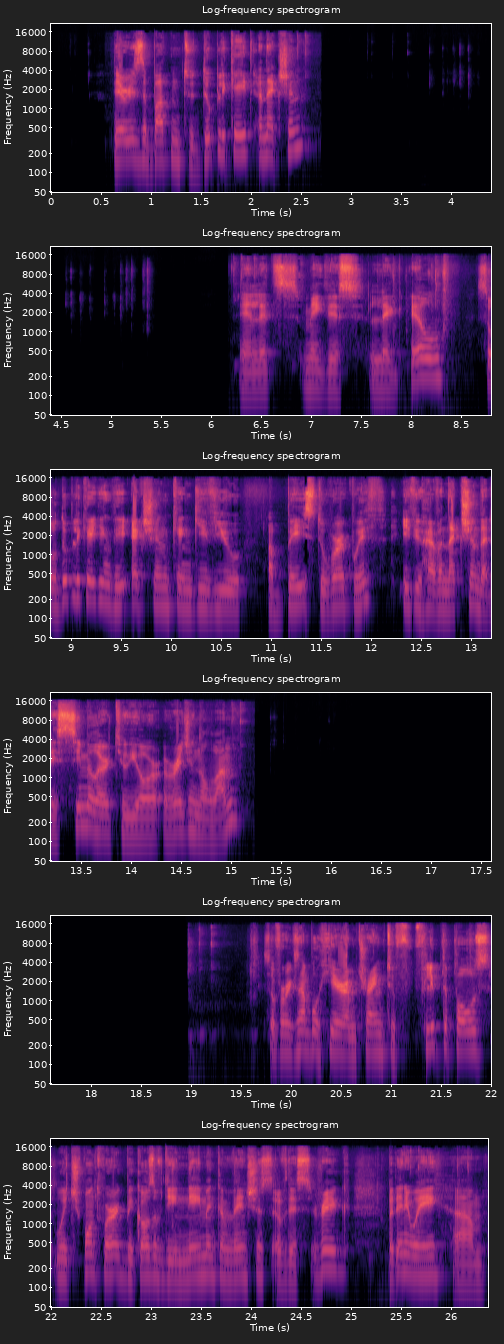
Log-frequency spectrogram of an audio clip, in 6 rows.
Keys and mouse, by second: 0.2-0.5 drag, 2.6-5.9 drag, 4.0 BackSpace, 5.3 Return, 6.2-8.3 drag, 15.9 ctrl+c, 17.0-18.2 right drag, 18.8 ctrl+z, 19.1 shift+click, 21.5 ctrl+shift+v, 22.3 ctrl+z, 23.2 middle click, 25.1 alt+r, 26.0 KP_1.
